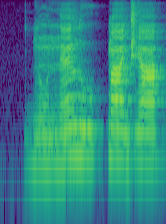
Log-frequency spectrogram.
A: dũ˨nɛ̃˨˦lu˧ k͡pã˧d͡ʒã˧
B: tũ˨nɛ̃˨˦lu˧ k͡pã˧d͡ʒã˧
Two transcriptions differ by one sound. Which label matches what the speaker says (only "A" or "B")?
A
